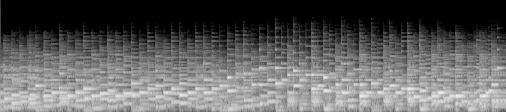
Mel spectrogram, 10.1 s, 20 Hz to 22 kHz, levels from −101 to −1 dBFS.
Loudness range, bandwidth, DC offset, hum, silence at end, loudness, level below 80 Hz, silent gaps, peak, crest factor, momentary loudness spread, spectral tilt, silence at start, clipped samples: 2 LU; 7.4 kHz; under 0.1%; none; 0 s; -17 LUFS; -44 dBFS; none; -2 dBFS; 14 dB; 3 LU; -7.5 dB/octave; 0 s; under 0.1%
